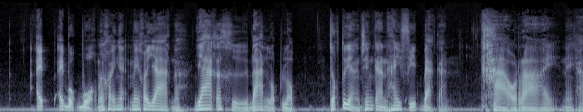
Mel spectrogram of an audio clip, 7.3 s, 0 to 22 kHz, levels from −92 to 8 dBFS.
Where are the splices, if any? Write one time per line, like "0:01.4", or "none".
0:05.4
